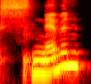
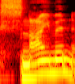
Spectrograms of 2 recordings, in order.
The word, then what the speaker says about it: Snyman: don't miss pronounce wrong I believe it's like sniven as opposed to like snyman as I'm sure I always used to call it I think it's a little bit shorter in the pronunciation uh but an absolute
